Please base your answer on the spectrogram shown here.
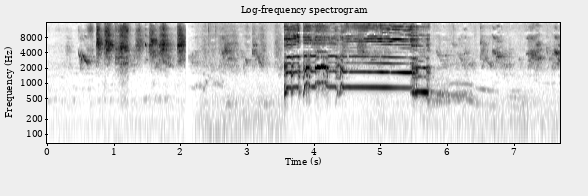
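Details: Village farm rooster crowing: after scattered rustling and faint bird chatter, a loud, long, sustained crow held steady for about two seconds before sliding down at the end, followed by softer noises.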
